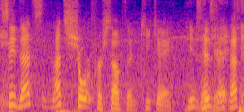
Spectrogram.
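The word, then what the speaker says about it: Kiké: It's actually Kike Hernandez is how they pronounce Kike.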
